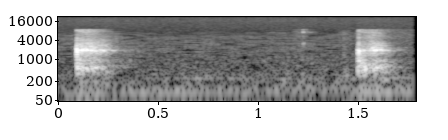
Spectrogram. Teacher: To make this consonant sound, start with the back of the tongue near the roof of the mouth. End by pulling it down. The airflow will stop or puff out, and our voice is off. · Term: The K sound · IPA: /k/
